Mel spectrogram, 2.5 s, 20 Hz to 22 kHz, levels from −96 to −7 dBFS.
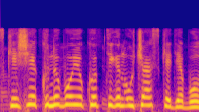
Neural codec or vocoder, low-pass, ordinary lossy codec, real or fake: none; none; none; real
